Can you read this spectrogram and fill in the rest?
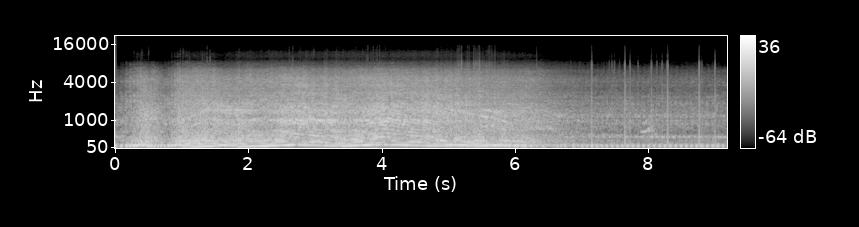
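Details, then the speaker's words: Yamaha Mio Smile scooter that lost power after about 40 km, after adjusting the carburetor screw to 3 turns: starts instantly, throttle blips rise and fall cleanly, settles to a steady, even idle; normal revving. "Nah, dia langsung nyala ya, tidak kesusahan seperti yang sebelumnya tadi. Oke, mantap ya. Terus langsung kreng. Gas."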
